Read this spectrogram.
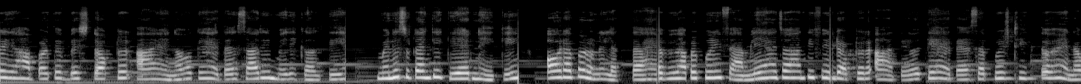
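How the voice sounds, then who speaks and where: High-voiced woman chatting through a drama recap. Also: darkish tone. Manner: retells scenes in a chatty running account, quoting each character. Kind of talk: casual storytelling recap.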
